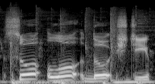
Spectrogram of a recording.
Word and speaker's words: солодощі: солодощі солодощі солодощі солодощі все ж солодощі наголошуємо першу о і ніяк інакше солодощі солодоші солодощі солодоші солодоші наголос на перший склад зафіксували окей окей навчусь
